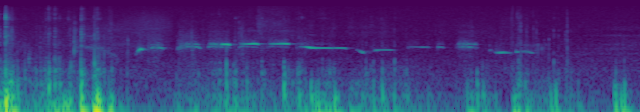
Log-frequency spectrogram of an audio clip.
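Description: A person whistling a short tune that wanders and drifts downward in pitch, over knocks and thumps of things being handled on a desk; the loudest knocks come right at the start and about a second in.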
